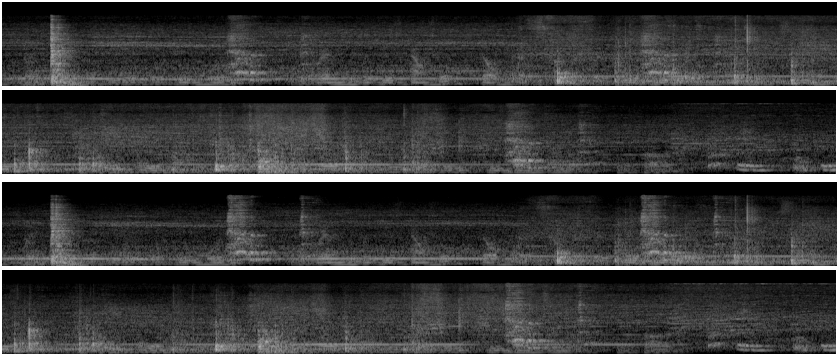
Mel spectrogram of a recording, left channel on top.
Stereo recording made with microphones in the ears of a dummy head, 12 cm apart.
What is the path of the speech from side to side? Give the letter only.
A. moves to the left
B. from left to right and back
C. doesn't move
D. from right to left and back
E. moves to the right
D.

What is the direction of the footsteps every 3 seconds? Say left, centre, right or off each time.
off, left, centre, centre, left, off.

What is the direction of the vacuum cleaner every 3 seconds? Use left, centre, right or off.
left, left, left, left, right, right.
